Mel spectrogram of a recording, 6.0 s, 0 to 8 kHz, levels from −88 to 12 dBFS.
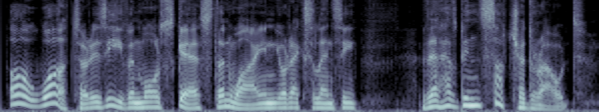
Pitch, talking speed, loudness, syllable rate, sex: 140 Hz, 150 wpm, -15 LUFS, 4.5 syllables/s, male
